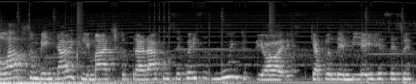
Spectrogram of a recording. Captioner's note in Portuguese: sirene tocando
